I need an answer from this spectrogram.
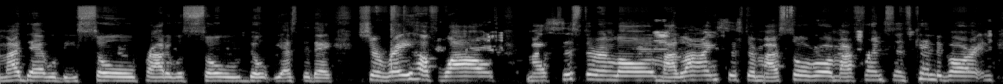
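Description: A woman's voice: mid-range voice, fairly bright tone, no room sound, rough recording. A woman hosting an online talk session, chatting in an enthusiastic, slangy way. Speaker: host. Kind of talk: casual online talk show chat.

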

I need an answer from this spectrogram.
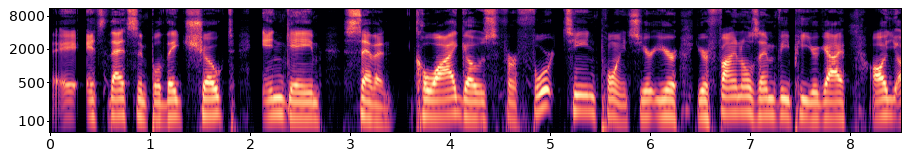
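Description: A man's voice: mid-range voice, clean tone, dry recording, clean studio sound. A young man hosting a solo sports podcast, giving opinionated takes and often stumbling and repeating himself. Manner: opinionated, repetitive, stumbles over words. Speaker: podcast host.

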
